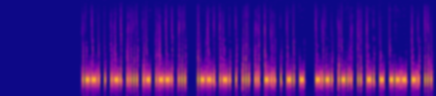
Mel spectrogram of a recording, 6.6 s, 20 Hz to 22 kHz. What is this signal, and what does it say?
Morse code, heard as a keyed tone, about 50 wpm, 700 Hz. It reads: PERHAPS PRESIDENT CLINTONS
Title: Pangram Challenge v2 - 50wpm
